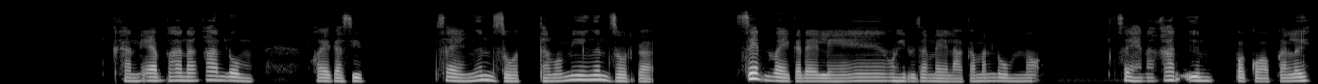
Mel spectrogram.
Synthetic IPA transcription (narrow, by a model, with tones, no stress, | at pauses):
kʰa˧˩n˧ʔɛː˧˩p̚t̪ʰa˧naː˧˥˨kʰaː˧˥˨nlo˧˩˨m | kʰɔ˨˩jka˧˩si˧˦ | sa˧˩jŋɤ˧˥˨nso˧˦t̪̚ʰːa˧˩nbɔː˧˦˨miː˧˥˨ŋɤ˧˥˨nso˧˦t̪̚ka˧˩ | se˧˨nwa˧˩jka˧˩da˧˩jlɛː˨˦ŋha˧whe˧t̚a˧˩a˧ŋ̚da˨˩jla˧˦kːa˧˩ma˧˥˨nlo˧˩˨mnɔ˧ʔ | sa˧˩jt̪ʰa˧naː˧˨kʰaː˧˥˨nʔɯː˧˨npa˧kɔː˨˩p̚ka˧˨nlɤː˧˨j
